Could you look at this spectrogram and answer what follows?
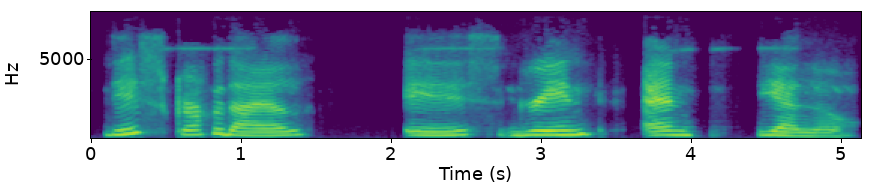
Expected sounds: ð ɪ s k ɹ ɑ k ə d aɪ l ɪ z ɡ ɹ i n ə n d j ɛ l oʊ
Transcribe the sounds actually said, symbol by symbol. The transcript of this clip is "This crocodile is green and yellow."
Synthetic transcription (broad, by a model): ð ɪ s k ɹ ɑ k ə d aɪ l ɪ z ɡ ɹ i n ə n d j ɛ l oʊ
